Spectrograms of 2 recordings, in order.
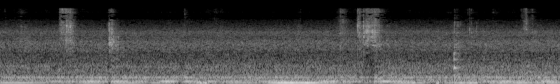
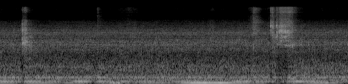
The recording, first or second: first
